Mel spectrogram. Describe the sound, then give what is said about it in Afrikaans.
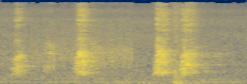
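A small spaniel barks in a few short, sharp yaps, irregularly spaced and moderately loud, with brief quieter gaps between them. “maar dis 'n klein spaniel. Hulle is mooi.”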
